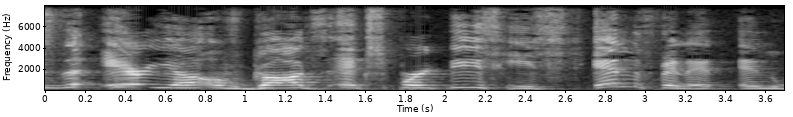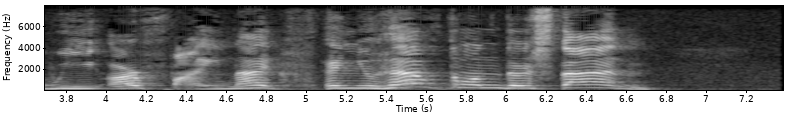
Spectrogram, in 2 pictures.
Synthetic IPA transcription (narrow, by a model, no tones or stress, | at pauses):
zðiʔɛɹiəɔvɡɑdzɛkspə˞tizhizɪ̃nfɪnɨt̪̚ɛ̃ndwiʔəɹfã̰ɪ̃naɪt̪̚ɛ̃njuɦævt̪uʌ̃nd̪ə˞st̪æ̃nd̪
